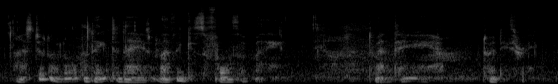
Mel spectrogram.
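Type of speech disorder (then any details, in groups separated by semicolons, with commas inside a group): Bulbar dysarthria; progressive bulbar palsy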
